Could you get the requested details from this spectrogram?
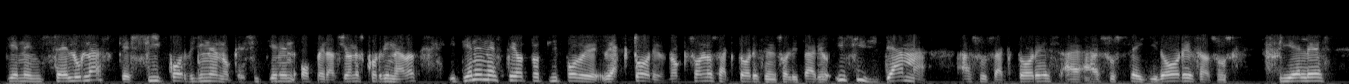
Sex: male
